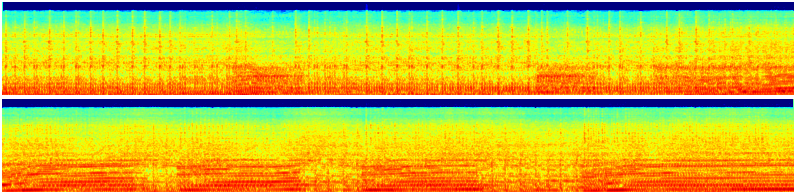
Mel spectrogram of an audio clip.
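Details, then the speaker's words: Titan multi-tool small two-stroke after new fuel lines, a new spark plug and a fresh tank. It catches, blips up and settles back steadily: normal running after the hard-starting repair. "well it's got a good tank of pistol in it now new fuel lines new spark plug"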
